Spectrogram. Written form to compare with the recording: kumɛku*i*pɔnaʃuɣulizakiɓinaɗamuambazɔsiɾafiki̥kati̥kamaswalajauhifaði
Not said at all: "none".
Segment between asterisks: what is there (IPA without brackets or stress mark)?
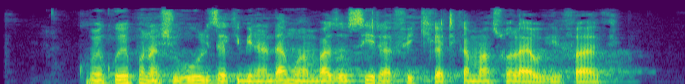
ɛ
